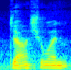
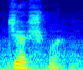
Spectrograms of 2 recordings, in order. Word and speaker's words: Joshua: Joshua would not have been pronounced Joshua, and there it would have been pronounced Jeshua, just so you understand.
